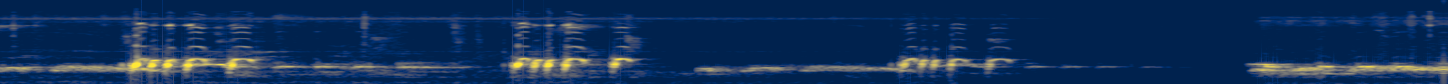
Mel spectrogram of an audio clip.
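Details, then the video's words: Caged local zebra dove singing to stimulate other doves: three bursts of quick stuttered coos followed by drawn-out lower cooing notes, phrases roughly two seconds apart, in a quiet indoor setting. "pancingan perkutut lokal gacor suara kristal bagus untuk Merangsang BUNYI kutut."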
